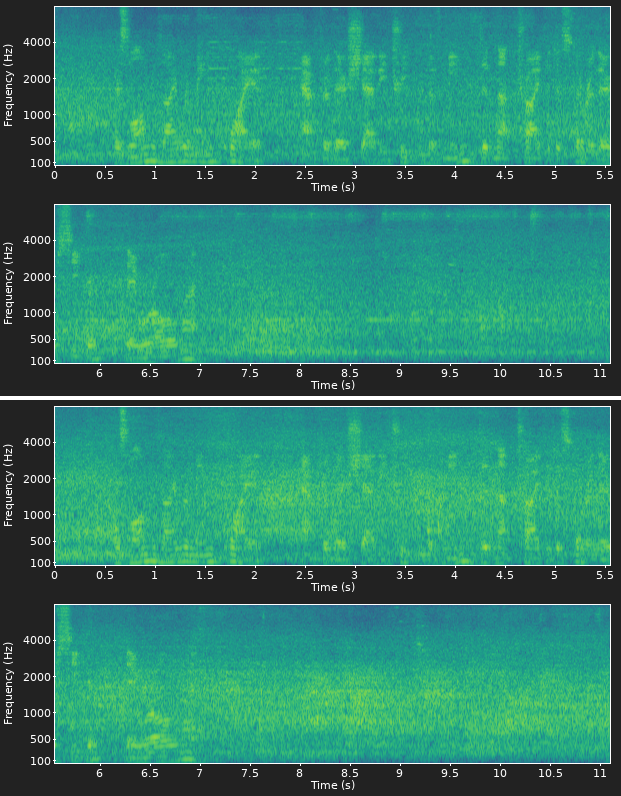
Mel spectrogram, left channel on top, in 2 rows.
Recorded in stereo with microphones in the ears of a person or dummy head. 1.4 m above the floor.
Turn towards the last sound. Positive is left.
turn(degrees=-75)  # may be behind; listen again after turning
